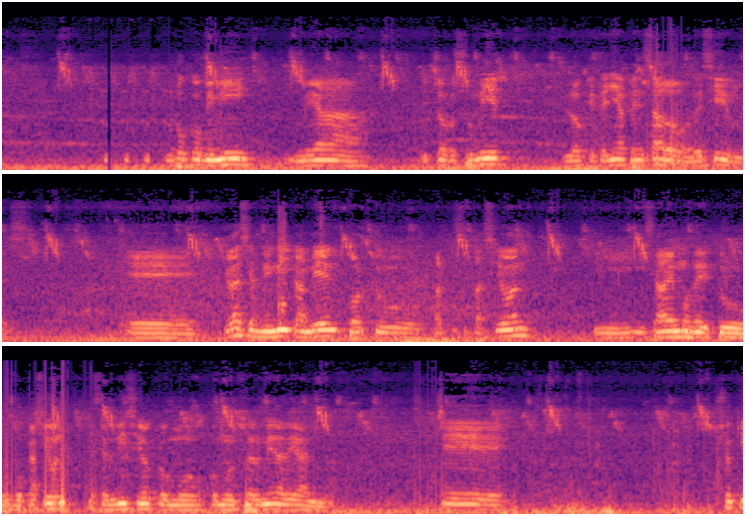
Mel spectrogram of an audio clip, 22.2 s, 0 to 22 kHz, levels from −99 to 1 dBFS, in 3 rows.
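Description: From 1.05 to 1.67 s, a short slice of about 0.21 s repeats three times with a short mute at each jump. This is a CD stuck on one turn, where a scratch keeps throwing the laser back one track.

Gritty tearing bursts follow at 6.44 to 6.85 s, 14.83 to 15.79 s, and 18.91 to 19.23 s. This is processor overload crackle: dozens of missed deadlines skip small chunks, which fits buffers of around 10 ms.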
